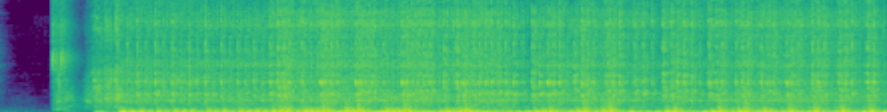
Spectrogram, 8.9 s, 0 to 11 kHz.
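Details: 2003 Yamaha Wolverine quad: catches into an uneven, lumpy idle with irregular pulses; owner suspects cam timing and rechecks. Rough running.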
